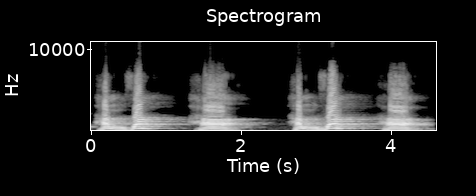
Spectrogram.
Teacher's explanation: شروع حلق سے حمزہ ہا،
